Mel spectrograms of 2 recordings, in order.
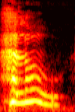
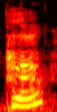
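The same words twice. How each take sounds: First: Much higher, louder overjoyed hello; overjoyed German caller. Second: Said in the usual way. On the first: A narrator's reading. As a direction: burst out with relieved joy. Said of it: "The voice sounded overjoyed".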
